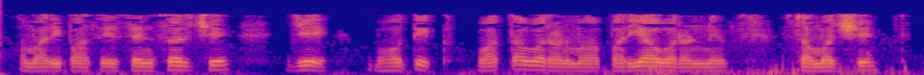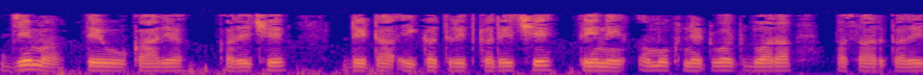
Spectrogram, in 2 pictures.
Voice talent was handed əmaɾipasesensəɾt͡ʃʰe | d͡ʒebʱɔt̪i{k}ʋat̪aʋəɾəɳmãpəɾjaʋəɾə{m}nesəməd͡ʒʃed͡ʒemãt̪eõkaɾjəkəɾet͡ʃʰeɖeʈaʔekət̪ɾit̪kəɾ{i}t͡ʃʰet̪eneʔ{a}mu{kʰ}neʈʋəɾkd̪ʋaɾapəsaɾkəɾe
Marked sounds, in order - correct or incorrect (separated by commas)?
correct, incorrect, incorrect, incorrect, correct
